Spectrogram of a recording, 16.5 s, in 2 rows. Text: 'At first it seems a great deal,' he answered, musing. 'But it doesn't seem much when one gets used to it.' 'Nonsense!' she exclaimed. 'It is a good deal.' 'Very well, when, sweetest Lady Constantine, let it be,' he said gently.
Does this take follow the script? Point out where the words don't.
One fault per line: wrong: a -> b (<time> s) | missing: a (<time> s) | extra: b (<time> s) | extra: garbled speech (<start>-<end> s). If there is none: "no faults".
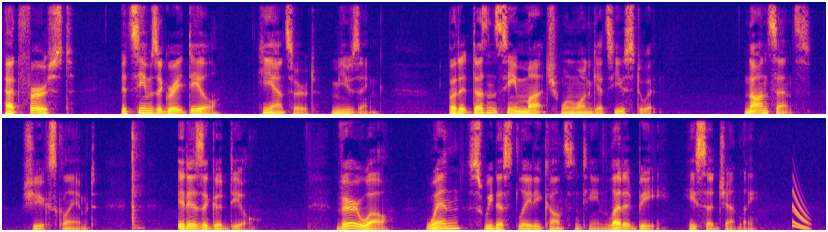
no faults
